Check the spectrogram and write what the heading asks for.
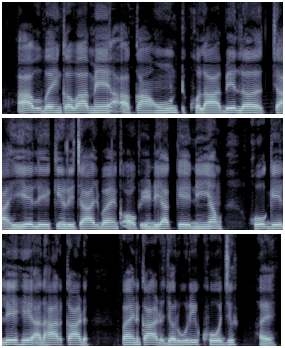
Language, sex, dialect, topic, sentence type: Magahi, male, Central/Standard, banking, question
